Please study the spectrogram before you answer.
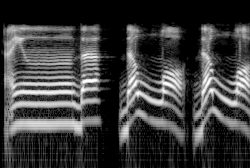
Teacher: فننتقل من دال مرققة إلى لام مفخمة · Term: تخليص المرقق من المفخم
